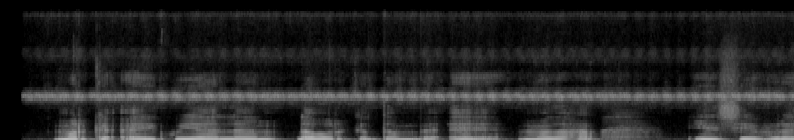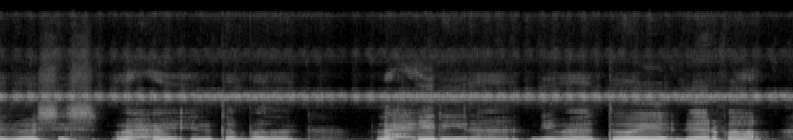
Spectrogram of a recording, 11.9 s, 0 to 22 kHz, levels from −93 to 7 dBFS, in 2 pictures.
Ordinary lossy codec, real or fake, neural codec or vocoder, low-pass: none; real; none; 19.8 kHz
